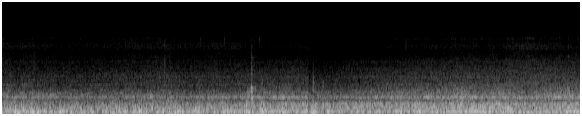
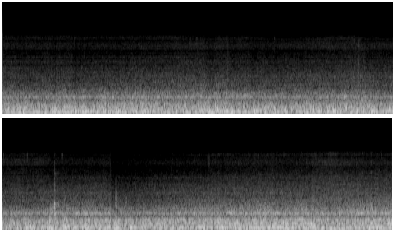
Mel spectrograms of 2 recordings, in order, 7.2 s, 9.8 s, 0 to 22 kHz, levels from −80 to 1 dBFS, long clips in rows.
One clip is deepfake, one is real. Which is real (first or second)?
first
